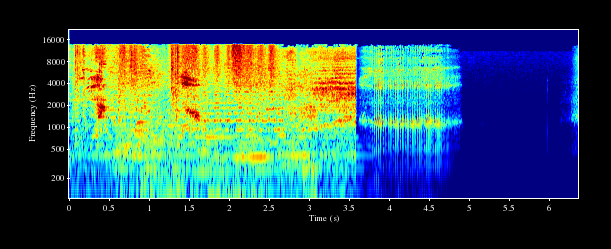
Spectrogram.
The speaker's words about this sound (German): Fängt … an zu schnarchen.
